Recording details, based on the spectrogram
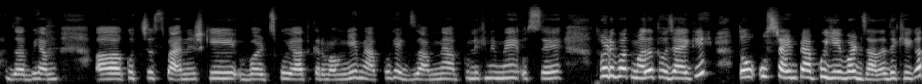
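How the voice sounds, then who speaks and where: A young woman with a sore throat teaches Spanish grammar to exam students, patient and repetitive, often pausing to check in with them. Her voice sits high, and the recording is dry and close with no room sound. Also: no echo. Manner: patient, repeats points, checks in with "ठीक है?". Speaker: Spanish tutor.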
